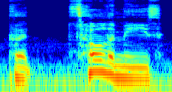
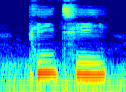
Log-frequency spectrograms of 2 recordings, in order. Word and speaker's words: Ptolemy: The Roman Catholic Church accepted Ptolemy's theory, and that's spelled Ptolemy theory. The P must be silent, and Ptolemy's could be the name, Ptolemy.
